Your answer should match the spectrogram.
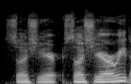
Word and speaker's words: certiorari: When the government sought certiorari, that's how you pronounce it.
